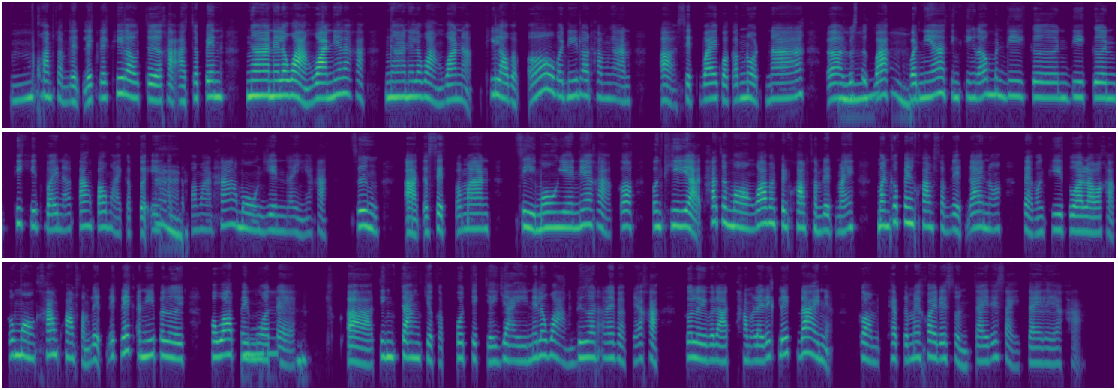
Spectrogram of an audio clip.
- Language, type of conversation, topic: Thai, advice, ทำอย่างไรถึงจะไม่มองข้ามความสำเร็จเล็ก ๆ และไม่รู้สึกท้อกับเป้าหมายของตัวเอง?
- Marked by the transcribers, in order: other noise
